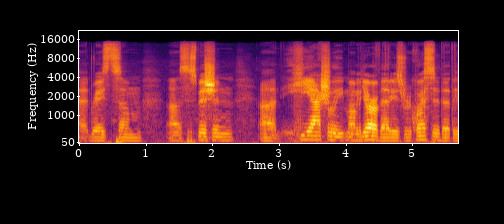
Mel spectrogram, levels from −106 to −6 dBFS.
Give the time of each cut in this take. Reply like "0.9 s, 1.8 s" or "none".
none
